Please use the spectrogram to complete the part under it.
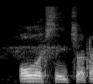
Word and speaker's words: Oleksiejczuk: Oleksiak, because there's this hockey player. It's a hockey player, Jamie Oleksiak, and his sister is like a swimmer, okay. Olympic swimmer. So like that's how they pronounce it. It's kind of spelled similarly, but yeah. – Oleksychuk. I got it right, guys. I actually did it right.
